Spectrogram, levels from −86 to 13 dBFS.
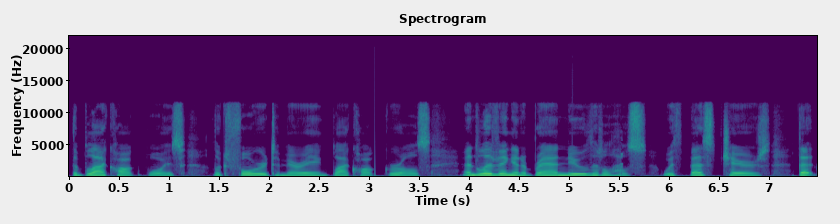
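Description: At 1.98–2.01 s, 3.61–3.64 s and 5.51–5.54 s the speech skips forward with a brief glitch lasting about one 24 ms frame, likely a broken MP3 bit reservoir after lost frames. At 3.06 s and 5.03 s a DC step shifts the waveform's zero line, giving a low thump or click, and the offset then decays through a 20 Hz high-pass.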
